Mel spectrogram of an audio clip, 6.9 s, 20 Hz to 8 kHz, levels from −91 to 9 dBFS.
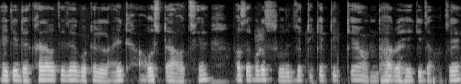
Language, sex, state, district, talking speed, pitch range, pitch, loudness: Odia, male, Odisha, Malkangiri, 140 wpm, 105-125 Hz, 120 Hz, -20 LUFS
